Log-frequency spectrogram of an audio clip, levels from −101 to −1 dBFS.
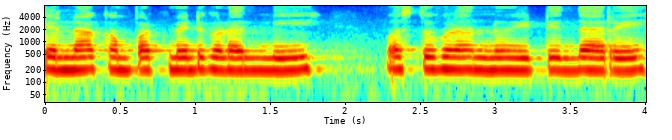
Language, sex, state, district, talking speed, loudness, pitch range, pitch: Kannada, female, Karnataka, Bidar, 75 wpm, -14 LUFS, 200-210 Hz, 205 Hz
